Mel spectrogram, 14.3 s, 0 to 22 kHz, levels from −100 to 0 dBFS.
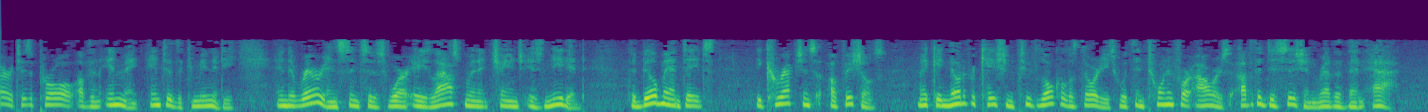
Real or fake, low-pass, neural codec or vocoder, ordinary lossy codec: fake; 7.2 kHz; codec, 16 kHz in and 24 kHz out, 0.8 kbps, FocalCodec, streaming, 65536 codes; MP3, 24 kbps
